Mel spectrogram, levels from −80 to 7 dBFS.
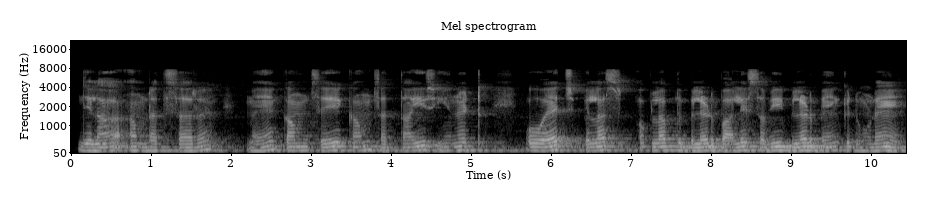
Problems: none marked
